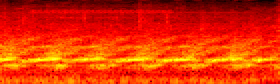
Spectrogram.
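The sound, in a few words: danger alarm sounding in a film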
